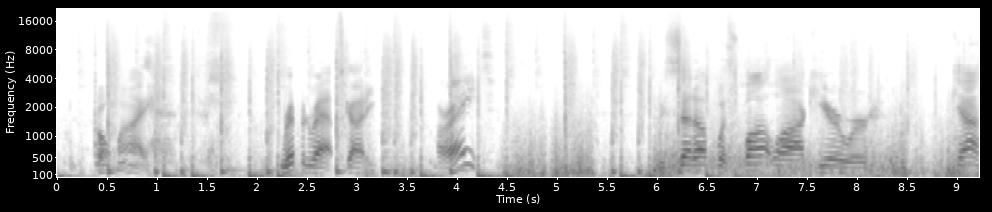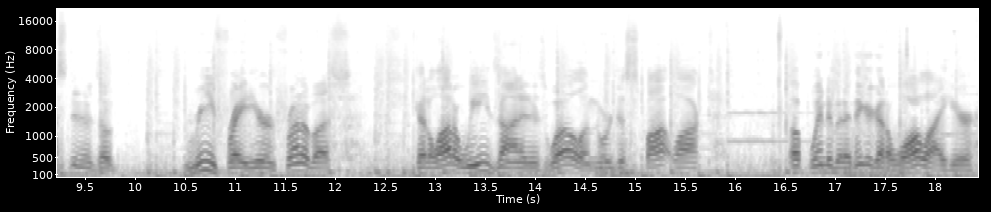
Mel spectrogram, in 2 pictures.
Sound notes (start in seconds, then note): 4.6 wind noise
